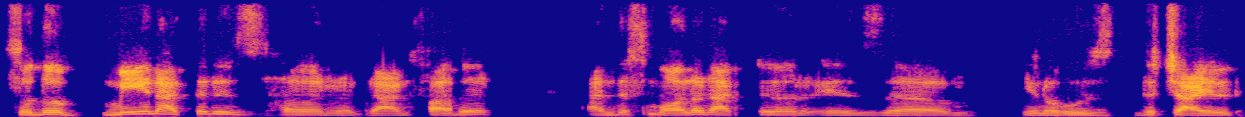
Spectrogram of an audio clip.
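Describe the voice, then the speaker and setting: A man's voice: fairly low pitch, fairly even intonation, unhurried, breathy edge, no room sound, poor audio. A man in his early thirties with an Indian accent, chatting informally as a singer-songwriter in an interview. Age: early 30s. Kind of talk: casual interview chat.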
